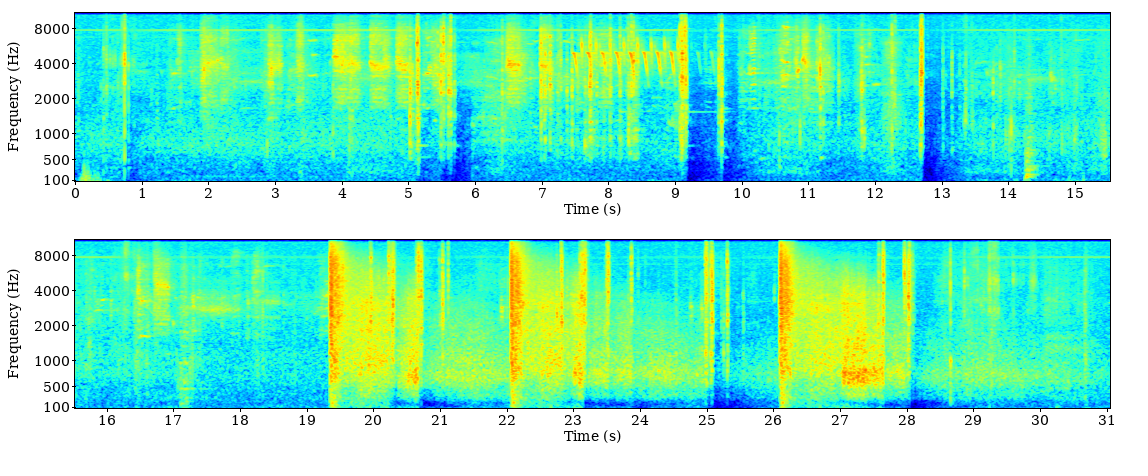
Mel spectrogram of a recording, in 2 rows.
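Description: A Marlin Super Goose 10-gauge bolt-action shotgun being loaded, with small clicks and handling noise. Then come three loud shotgun blasts a few seconds apart in the second half, each trailing off in an echo, with the bolt worked between shots.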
